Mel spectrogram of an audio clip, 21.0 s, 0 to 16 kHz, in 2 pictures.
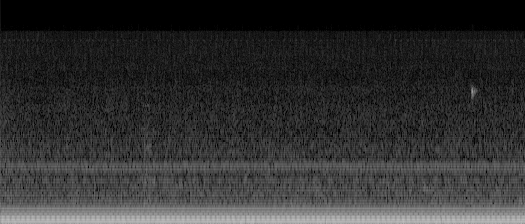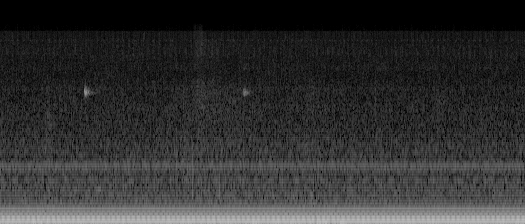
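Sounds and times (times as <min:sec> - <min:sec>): electrical mains hum: 0:00.0 - 0:21.0
faint high chirp: 0:09.4 - 0:09.6, 0:12.2 - 0:12.4, 0:15.3 - 0:15.6.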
